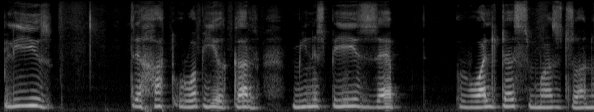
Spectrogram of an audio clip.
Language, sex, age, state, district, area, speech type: Kashmiri, male, 30-45, Jammu and Kashmir, Kupwara, rural, read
